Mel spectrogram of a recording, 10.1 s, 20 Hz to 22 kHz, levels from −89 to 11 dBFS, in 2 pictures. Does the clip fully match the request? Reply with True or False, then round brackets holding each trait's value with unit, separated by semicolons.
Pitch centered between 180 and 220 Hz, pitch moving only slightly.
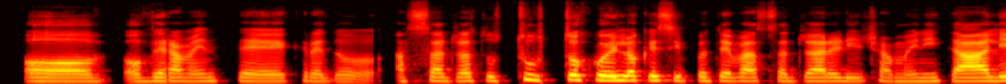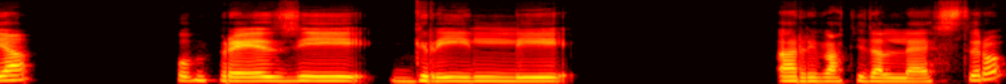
True (185 Hz; 2.1 semitones)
